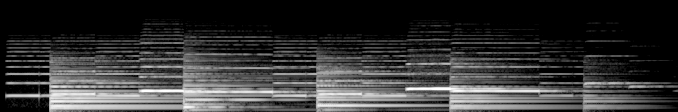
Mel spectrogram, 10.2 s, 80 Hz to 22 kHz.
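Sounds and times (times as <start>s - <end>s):
soprano recorder melody: 0.6s - 10.1s.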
